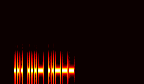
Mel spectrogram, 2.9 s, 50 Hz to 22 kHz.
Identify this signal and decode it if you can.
Morse code, heard as a keyed tone, about 36 wpm, 690 Hz. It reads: SV2
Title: Callsign Prefixes for Top 50 DXCC - 35wpm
